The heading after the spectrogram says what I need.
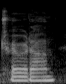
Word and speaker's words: Troodon: I pronounce it Troodon.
